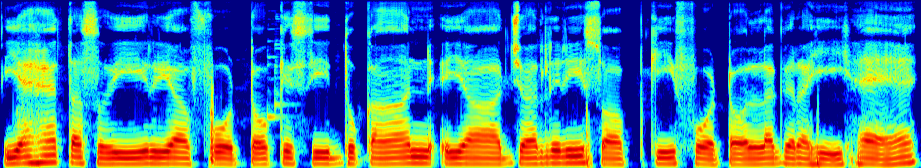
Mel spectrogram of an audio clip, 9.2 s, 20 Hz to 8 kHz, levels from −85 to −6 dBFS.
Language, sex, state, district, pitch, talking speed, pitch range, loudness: Hindi, male, Madhya Pradesh, Bhopal, 105 Hz, 90 wpm, 100-110 Hz, -14 LUFS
